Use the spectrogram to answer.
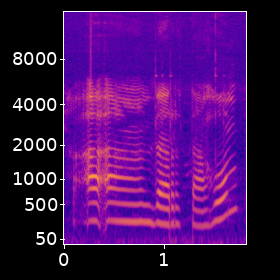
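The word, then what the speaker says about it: أأنذرتهم: Apakah Ustazah bacanya jelas nun itu? Apa Ustazah bacanya dengan gunnah? A'anzar. Ustazah membaca dengan samar. Maka hukum bacaan yang di sini a'anzartahum di sini berhukum ikhfa hakiki.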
